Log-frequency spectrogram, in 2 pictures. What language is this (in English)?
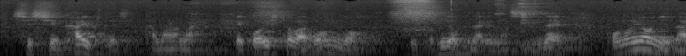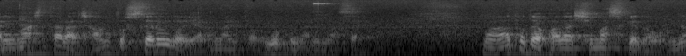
Japanese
